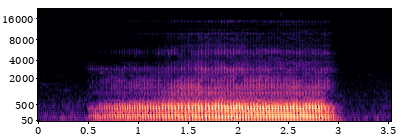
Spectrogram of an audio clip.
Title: Dogue de Bordeaux - sleeping beauty. Snoring too.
